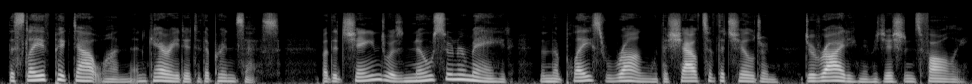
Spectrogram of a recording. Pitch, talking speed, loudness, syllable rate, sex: 150 Hz, 200 wpm, -20 LUFS, 5.3 syllables/s, female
